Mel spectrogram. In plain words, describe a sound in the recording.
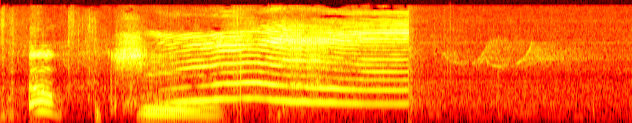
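A small child squeals loudly and playfully.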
